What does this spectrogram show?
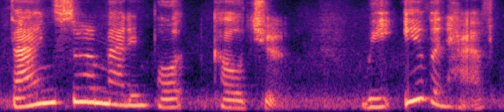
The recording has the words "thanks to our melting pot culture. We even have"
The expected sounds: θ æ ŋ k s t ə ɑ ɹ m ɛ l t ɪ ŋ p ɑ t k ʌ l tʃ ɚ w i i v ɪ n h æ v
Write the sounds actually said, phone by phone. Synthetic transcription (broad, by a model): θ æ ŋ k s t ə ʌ m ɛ t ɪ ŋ p ɑ t k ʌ l tʃ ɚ w i i v ɪ n h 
